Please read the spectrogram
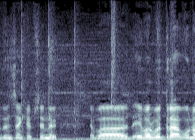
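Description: A man talking, with one long drawn-out vowel held steady about a second in: speech only.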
